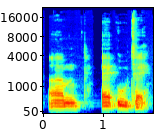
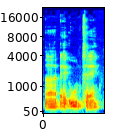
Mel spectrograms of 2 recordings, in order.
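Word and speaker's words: ἠΰτε: And it shows that the two vowels have to be pronounced separately.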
